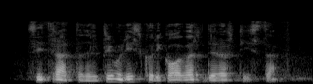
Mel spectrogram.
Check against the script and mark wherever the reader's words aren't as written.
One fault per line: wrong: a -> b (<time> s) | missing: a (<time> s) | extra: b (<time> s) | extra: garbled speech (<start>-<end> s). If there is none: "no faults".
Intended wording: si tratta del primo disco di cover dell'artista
no faults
